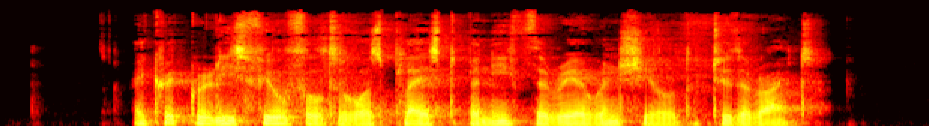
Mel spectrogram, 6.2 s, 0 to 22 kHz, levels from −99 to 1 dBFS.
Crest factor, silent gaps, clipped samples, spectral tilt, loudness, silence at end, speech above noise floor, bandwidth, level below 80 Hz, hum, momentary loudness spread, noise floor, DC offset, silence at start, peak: 16 dB; none; under 0.1%; -5.5 dB/octave; -18 LUFS; 0.8 s; 68 dB; 15.5 kHz; -34 dBFS; none; 8 LU; -86 dBFS; under 0.1%; 0.9 s; -2 dBFS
